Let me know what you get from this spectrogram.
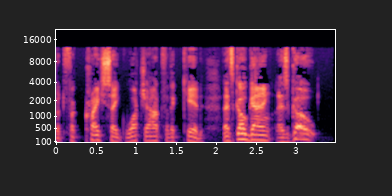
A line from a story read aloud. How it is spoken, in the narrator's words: yelled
